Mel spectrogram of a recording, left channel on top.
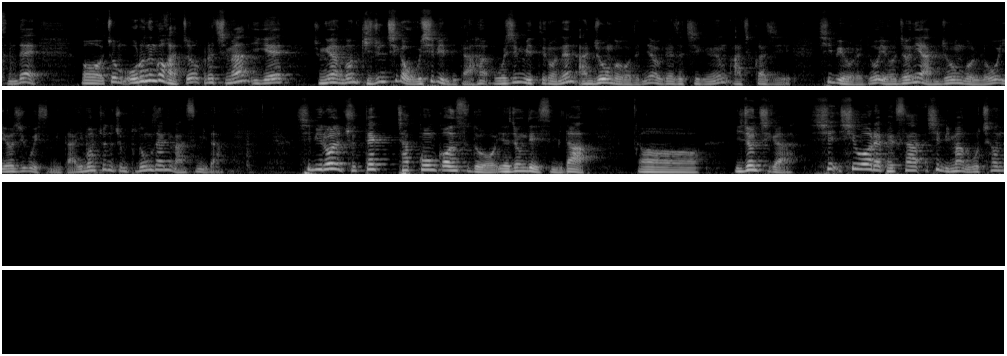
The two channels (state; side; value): silent; right; digital silence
